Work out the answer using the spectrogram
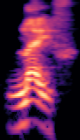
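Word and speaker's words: knife: इस तरह से नाइफ, तो यहां हम लोग देख सकते हैं KN वाले वर्ड्स में के साइलेंट होता है। जिससे अगर हम लोग बात करें, यहां हम लोग पढ़ते हैं कनाइट नहीं नाइफ।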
